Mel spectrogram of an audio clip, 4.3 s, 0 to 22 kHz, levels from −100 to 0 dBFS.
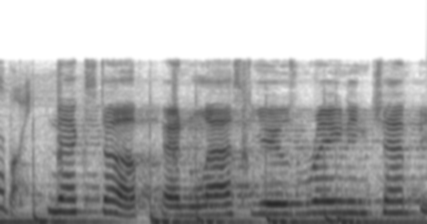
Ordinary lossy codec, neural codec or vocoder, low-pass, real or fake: Opus, 64 kbps; none; 7.2 kHz; real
